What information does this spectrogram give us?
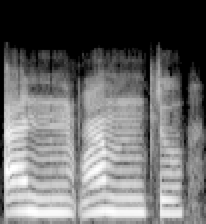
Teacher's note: हमजा शदीद, नून के ऊपर तवस्सुत का टाइम दीजिए क्योंकि ये इजहार हो रहा है यहाँ। अनअमतु अमतु आइन को हलक से अदा कीजिए, फतहा के लिए शॉर्ट रखिए और मीम के ऊपर तवस्सुत का टाइम दीजिए।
